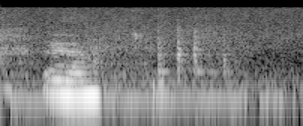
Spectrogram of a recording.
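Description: A brief, quiet voiced sound from a person about half a second in, followed by a few faint clicks.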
